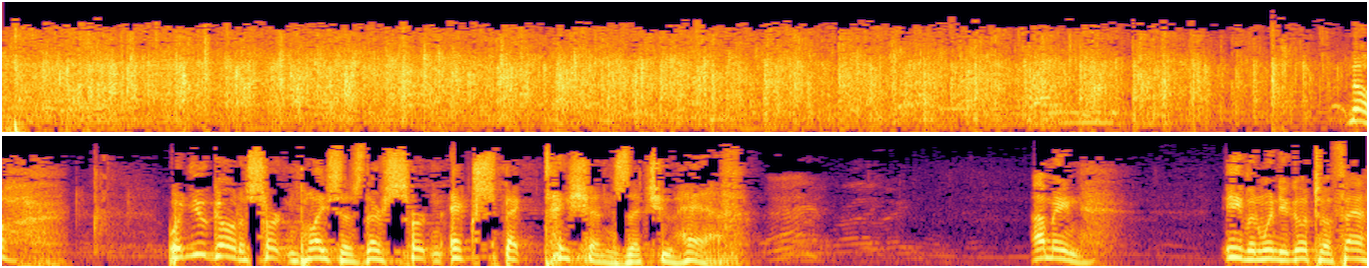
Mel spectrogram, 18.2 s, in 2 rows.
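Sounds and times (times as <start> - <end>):
audience clapping hands in praise: 0.0 - 10.2
speech: 9.0 - 9.3, 10.2 - 14.1, 16.0 - 16.5, 17.2 - 18.1.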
